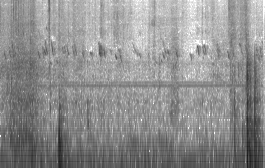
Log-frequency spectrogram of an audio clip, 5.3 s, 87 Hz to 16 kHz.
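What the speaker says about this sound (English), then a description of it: "We have 40 chicks" Young chicks kept in a bin, soft clucking and peeping in the background with a couple of sharp thumps and a steady low hum.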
